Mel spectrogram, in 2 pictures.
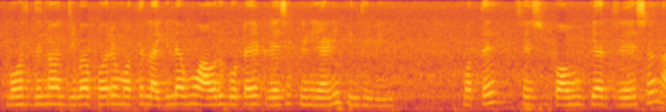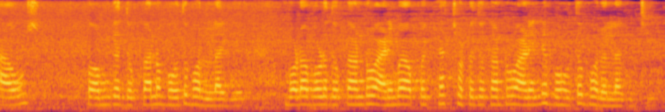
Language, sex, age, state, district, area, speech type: Odia, female, 30-45, Odisha, Sundergarh, urban, spontaneous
